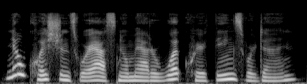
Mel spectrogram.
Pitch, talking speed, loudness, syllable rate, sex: 200 Hz, 215 wpm, -16 LUFS, 5.5 syllables/s, female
